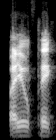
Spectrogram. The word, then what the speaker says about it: biopic: As Biopic does not rhyme with myopic.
